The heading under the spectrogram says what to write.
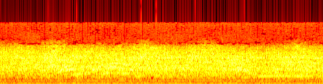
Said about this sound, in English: Manager Mel Ott of the New York Giants is coming up. He's going to pinch hit for Walter. Ott is getting a great hand from the crowd. Listen.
